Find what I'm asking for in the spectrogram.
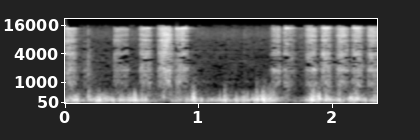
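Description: A tool cutting into an aluminium screw, heard as close, rhythmic rasping strokes in two bursts with a brief pause between them.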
